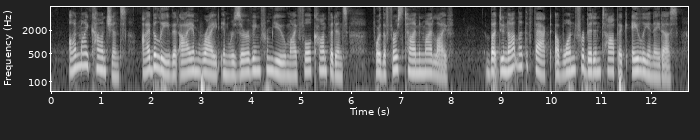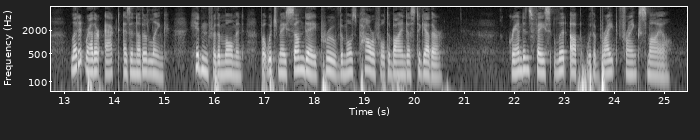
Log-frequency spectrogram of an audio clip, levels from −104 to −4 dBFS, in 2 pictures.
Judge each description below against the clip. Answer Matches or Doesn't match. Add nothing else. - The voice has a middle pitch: Matches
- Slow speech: Doesn't match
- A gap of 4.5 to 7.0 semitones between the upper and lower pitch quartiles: Doesn't match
